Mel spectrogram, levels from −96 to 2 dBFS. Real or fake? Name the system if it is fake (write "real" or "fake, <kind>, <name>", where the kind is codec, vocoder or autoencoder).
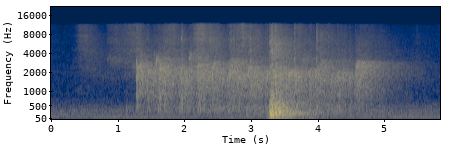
real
